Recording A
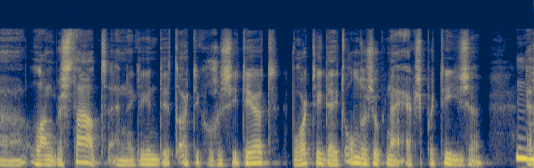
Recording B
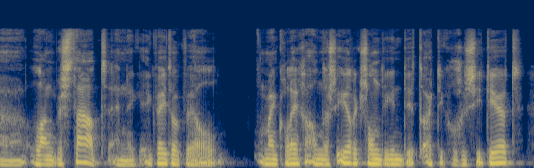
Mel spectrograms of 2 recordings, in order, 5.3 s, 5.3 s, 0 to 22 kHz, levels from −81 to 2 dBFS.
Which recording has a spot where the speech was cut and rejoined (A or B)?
A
